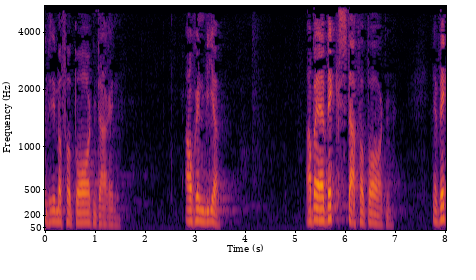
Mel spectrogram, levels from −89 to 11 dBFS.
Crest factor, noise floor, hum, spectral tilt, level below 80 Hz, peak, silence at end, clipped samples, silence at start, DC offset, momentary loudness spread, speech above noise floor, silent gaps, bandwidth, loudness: 24 dB; -68 dBFS; none; -7.5 dB/octave; -62 dBFS; -2 dBFS; 0 s; under 0.1%; 0 s; under 0.1%; 19 LU; 45 dB; none; 5.4 kHz; -24 LUFS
